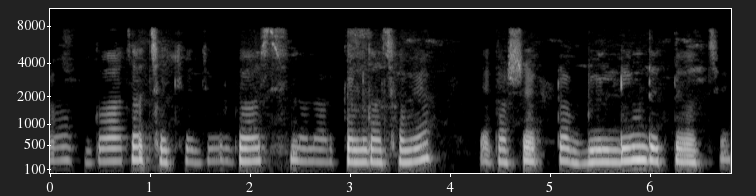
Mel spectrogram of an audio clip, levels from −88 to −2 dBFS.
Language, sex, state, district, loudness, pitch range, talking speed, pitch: Bengali, female, West Bengal, Kolkata, -29 LUFS, 205-230 Hz, 125 wpm, 220 Hz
